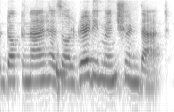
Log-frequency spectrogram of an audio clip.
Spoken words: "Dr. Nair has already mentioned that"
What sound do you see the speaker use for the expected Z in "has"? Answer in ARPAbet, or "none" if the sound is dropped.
Z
